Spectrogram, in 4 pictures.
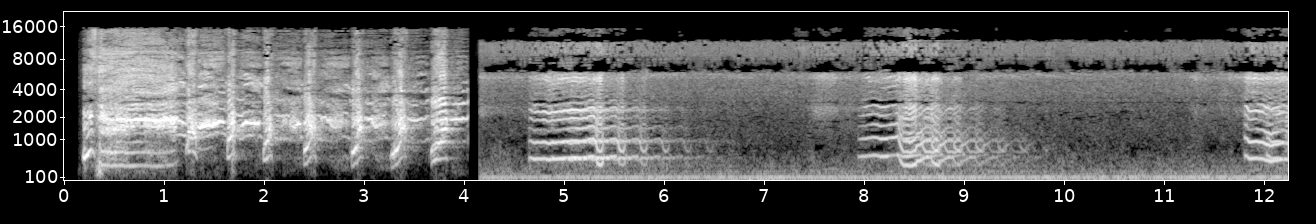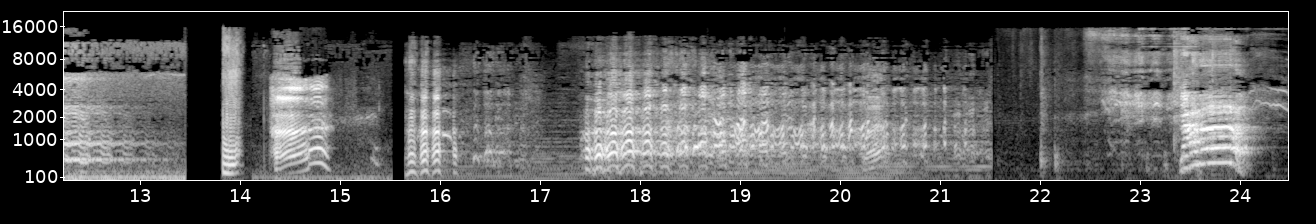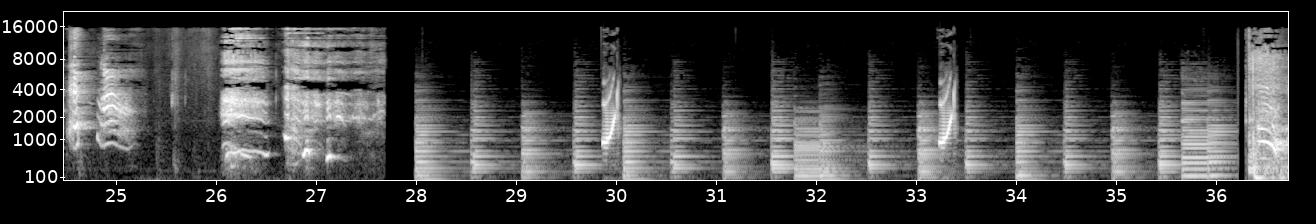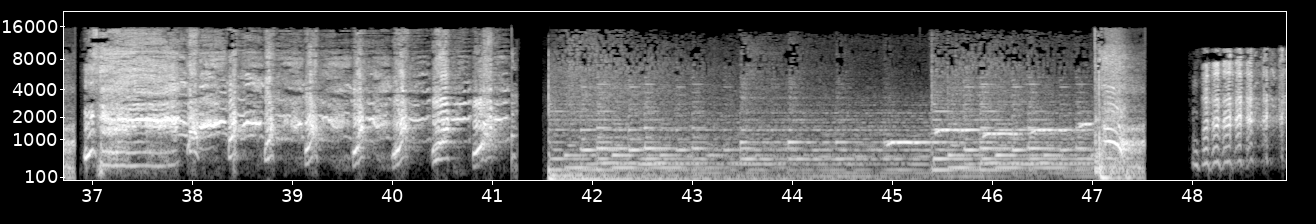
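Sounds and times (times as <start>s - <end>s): person laughing: 0.2s - 4.0s, 14.4s - 21.5s, 22.5s - 25.3s, 26.0s - 27.7s, 36.9s - 41.3s, 48.0s - 48.9s
music: 15.8s - 21.5s, 28.0s - 36.2s, 41.5s - 47.5s
high-pitched chuckling laugh: 22.5s - 23.5s, 24.2s - 25.3s, 26.1s - 27.7s, 37.0s - 41.2s, 48.0s - 48.9s.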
